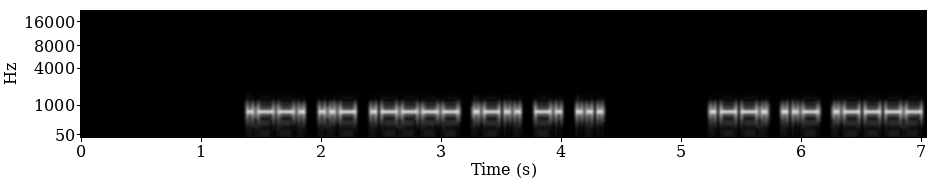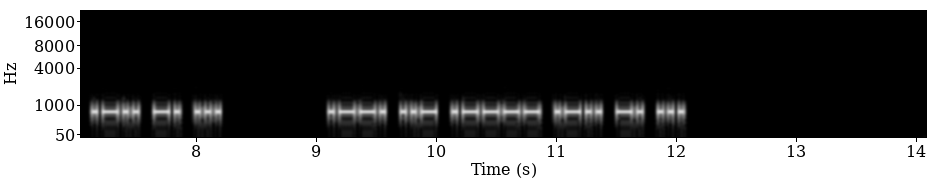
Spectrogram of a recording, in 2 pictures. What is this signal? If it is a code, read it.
Morse code, heard as a keyed tone, about 28 wpm, 700 Hz. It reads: PU1LNS PU1LNS PU1LNS
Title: DXCC-100 Call Signs - 6 Characters - Repeated 3x - 28wpm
